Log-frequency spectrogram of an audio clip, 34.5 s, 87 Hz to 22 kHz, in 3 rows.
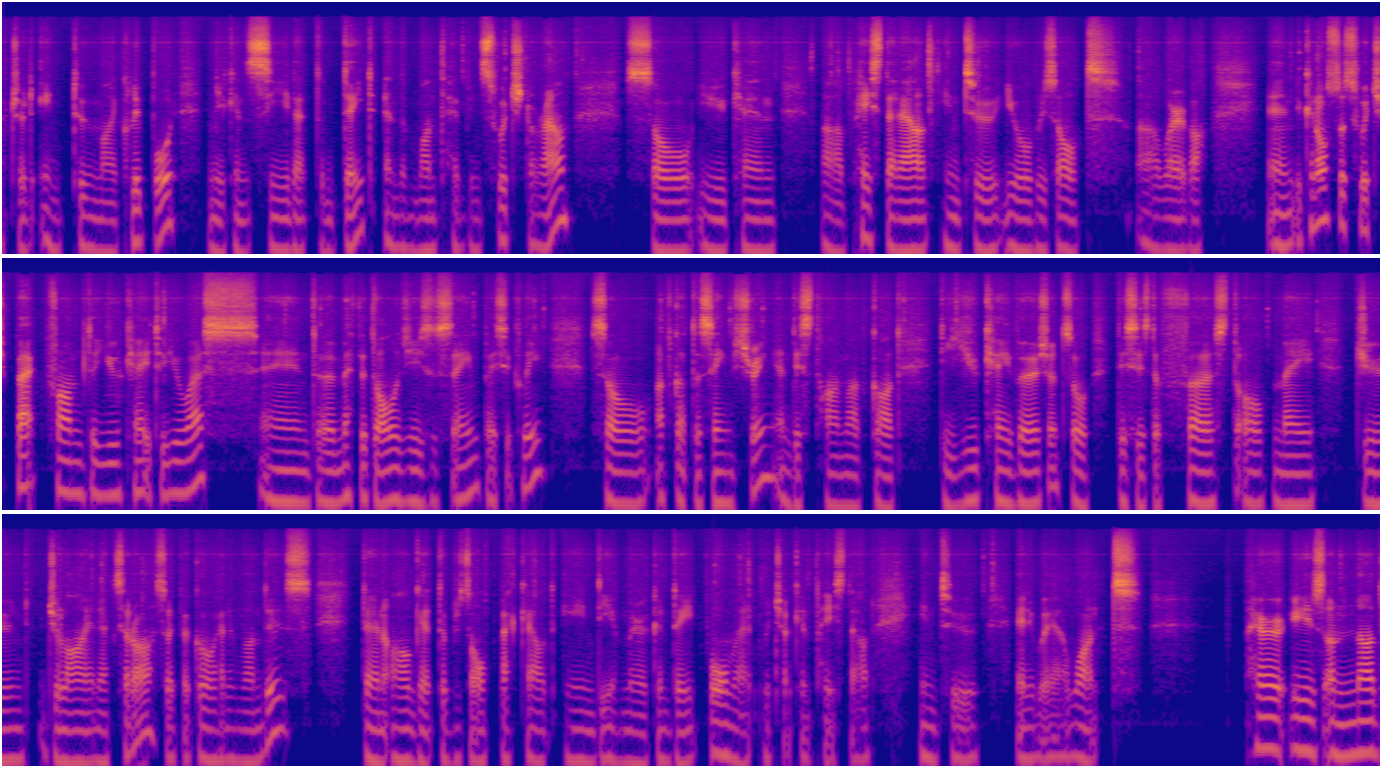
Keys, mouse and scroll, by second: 4.1 click, 4.7 Return, 4.8 ctrl+v, 6.9 shift+click, 7.4 shift+Home, 8.1 BackSpace, 9.4 click, 9.8-10.7 scroll down 3, 10.7 click, 11.3 Up, 11.6 Home, 12.3-13.3 scroll down 1, 13.3 shift+click, 13.8 ctrl+c, 14.0 click, 15.6 ctrl+v, 15.9 click, 24.1 ctrl+s, 24.6 F5, 25.8 click, 29.1 click, 29.5 Return, 29.7 ctrl+v, 30.4 ctrl+z, 31.1 click, 31.8-33.1 scroll down 1, 33.1 click.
